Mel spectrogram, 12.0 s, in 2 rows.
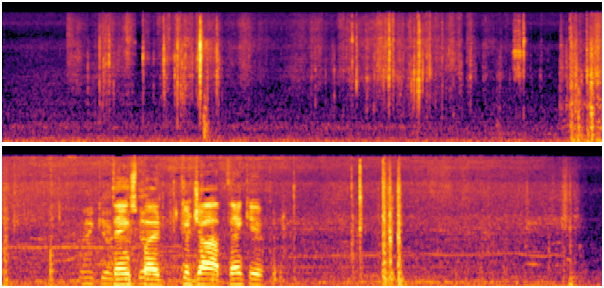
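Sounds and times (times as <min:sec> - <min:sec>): car engine idling: 0:00.0 - 0:12.0
power window going down: 0:05.6 - 0:11.9.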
